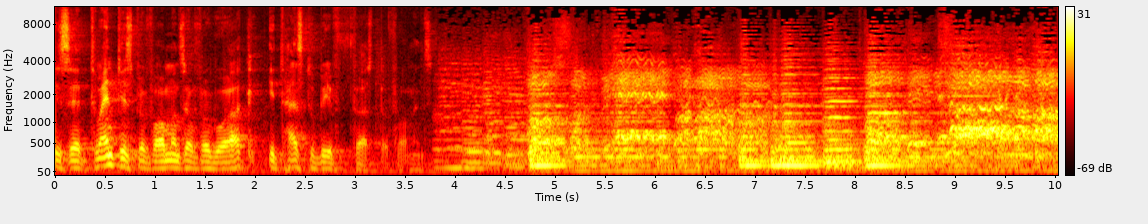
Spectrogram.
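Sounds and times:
choir singing: 4.5s - 10.0s
operatic voice singing with vibrato: 4.6s - 10.0s.

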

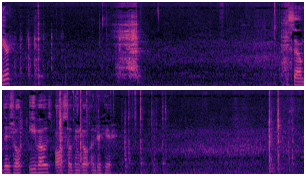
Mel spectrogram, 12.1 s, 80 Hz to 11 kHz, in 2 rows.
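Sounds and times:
hand scraping metal casing: 0.0s - 1.3s, 2.0s - 2.9s, 5.4s - 9.4s.

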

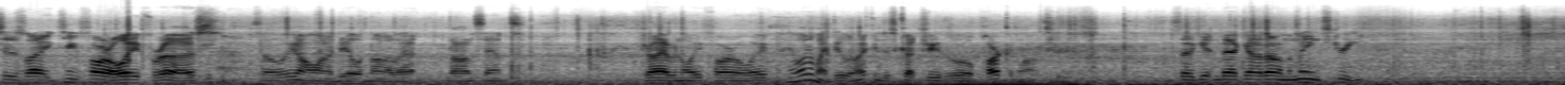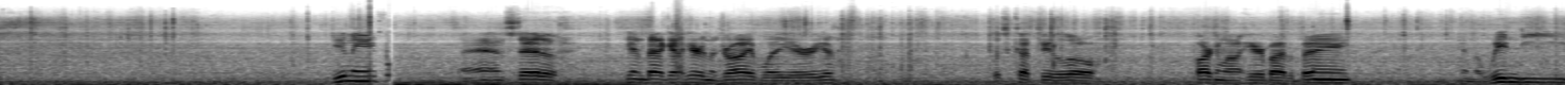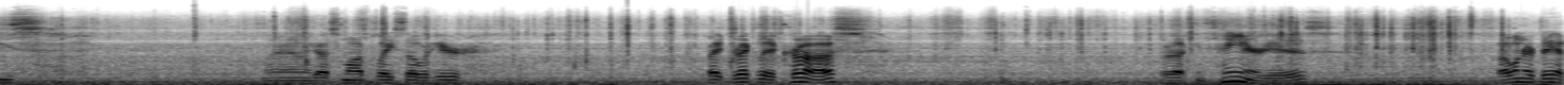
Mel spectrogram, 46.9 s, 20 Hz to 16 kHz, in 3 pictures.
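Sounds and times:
engine and tyre noise: 0.0s - 46.9s.

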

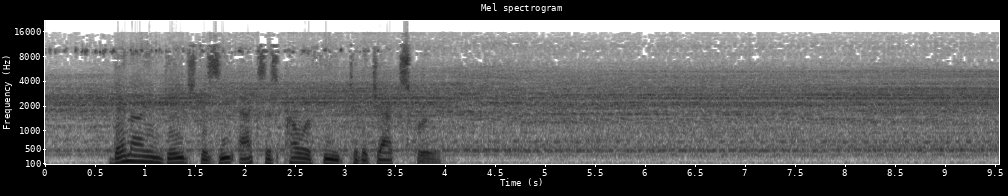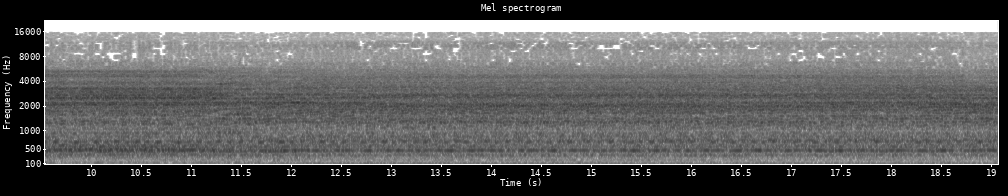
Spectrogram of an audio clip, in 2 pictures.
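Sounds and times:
milling machine whirring: 0.0s - 7.1s
faint hum: 0.6s - 4.1s.

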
